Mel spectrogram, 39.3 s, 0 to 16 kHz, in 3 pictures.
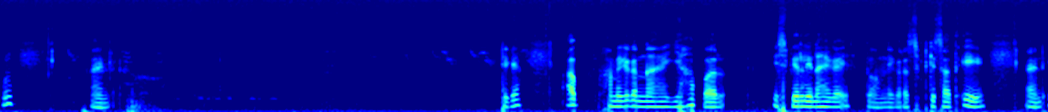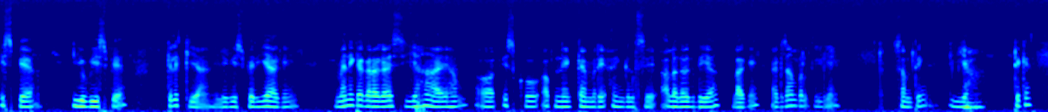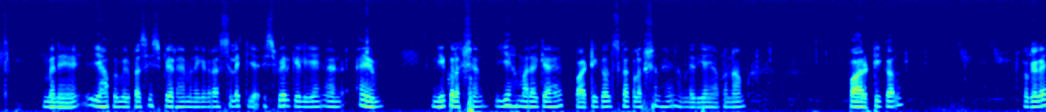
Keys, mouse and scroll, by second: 1.4 s, 3.0 scroll down 5, 3.6 scroll down 2, 4.2-6.5 drag, 6.5 scroll up 4, 7.0 scroll up 5, 7.4-8.1 middle drag, 8.1 scroll up 3, 8.9 scroll up 3, 9.1-10.2 middle drag, 10.2-10.9 scroll up 3, 10.4-10.8 shift+middle drag, 10.9-11.7 middle drag, 12.2-15.0 middle drag, 15.3 middle click, 15.6 scroll down 7, 15.8-16.3 scroll up 5, 16.3 scroll down 3, 16.6-18.2 middle drag, 18.2 KP_0, 18.4 middle click, 18.5 KP_0, 19.0 scroll down 8, 19.5 scroll up 1, 20.0-20.3 shift+middle drag, 20.3-22.6 scroll down 22, 22.6-23.1 scroll up 4, 23.3 shift+scroll up 1, 23.4-24.6 shift+middle drag, 24.6-28.2 drag.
